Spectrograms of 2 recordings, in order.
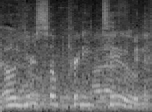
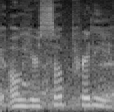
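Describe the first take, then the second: First: High-pitched mock girly compliment back; imitated rival's sugary comeback; fake-nice reply. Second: Higher-pitched mock girly compliment; put-on sugary niceness; fake sweetness. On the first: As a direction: return the compliment with insincere sweetness, pitched well up. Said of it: "just a nice way to say". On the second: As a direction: gush insincerely, imitating a girl flattering her rival. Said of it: "It's so fake".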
